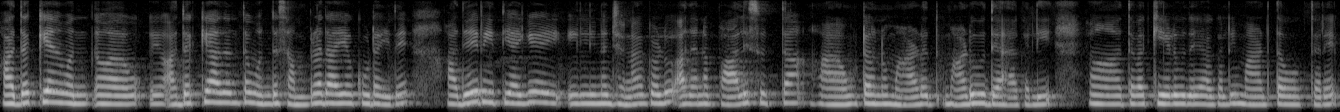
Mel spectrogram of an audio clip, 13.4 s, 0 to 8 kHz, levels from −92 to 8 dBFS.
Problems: none marked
